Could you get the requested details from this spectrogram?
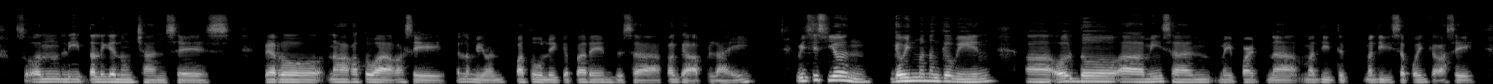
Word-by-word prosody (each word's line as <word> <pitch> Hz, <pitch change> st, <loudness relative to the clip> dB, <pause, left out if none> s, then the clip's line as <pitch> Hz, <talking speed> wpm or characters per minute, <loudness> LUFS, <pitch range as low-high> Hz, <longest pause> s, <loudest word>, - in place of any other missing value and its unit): So -, -, -3 dB
ang 120 Hz, 0 st, -1 dB
liit 120 Hz, 0 st, -3 dB
talaga 120 Hz, 0 st, +3 dB
nung 115 Hz, 0 st, +1 dB
chances, 100 Hz, -3 st, -4 dB, 0.3 s
pero 110 Hz, -1 st, +3 dB
nakakatuwa 115 Hz, -2 st, +2 dB
kasi, 100 Hz, -3 st, -3 dB
alam 125 Hz, -, -5 dB
mo 115 Hz, -, -2 dB
yun, 100 Hz, 0 st, -3 dB, 0.2 s
patuloy 110 Hz, -2 st, 0 dB
ka -, -, -5 dB
pa 110 Hz, -1 st, -1 dB
rin 110 Hz, +1 st, -4 dB
dun 100 Hz, -, -6 dB
sa 95 Hz, -1 st, -3 dB
pag-a-apply. 95 Hz, -1 st, -3 dB, 0.5 s
Which 165 Hz, +5 st, +1 dB
is 205 Hz, -, +2 dB
yun, 160 Hz, -12 st, +5 dB, 0.2 s
gawin 160 Hz, +3 st, +9 dB
mo 165 Hz, -, +4 dB
nang 155 Hz, -2 st, +3 dB
gawin, 130 Hz, +2 st, +1 dB, 0.2 s
ah, 115 Hz, -1 st, 0 dB
although, 135 Hz, -1 st, +4 dB
ah, 120 Hz, -1 st, +3 dB
minsan 115 Hz, -3 st, -2 dB
may 110 Hz, -1 st, -7 dB
part 105 Hz, -1 st, -4 dB
na 100 Hz, -2 st, -4 dB
madidip 105 Hz, -1 st, -5 dB, 0.2 s
madi-disappoint 110 Hz, +1 st, -4 dB
ka -, -, -4 dB
kasi, 100 Hz, -1 st, -5 dB
110 Hz, 150 wpm, -23 LUFS, 105-120 Hz, 0.5 s, gawin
